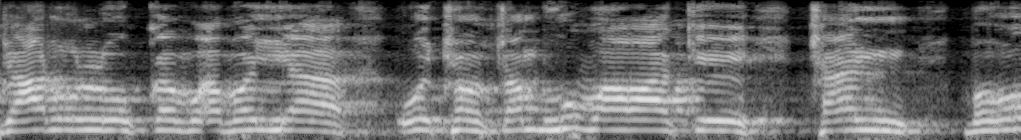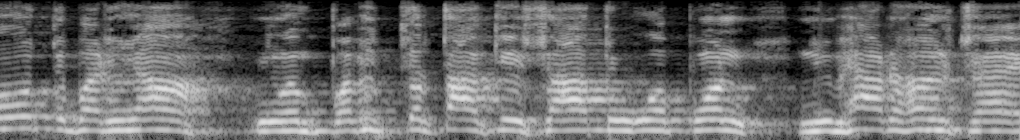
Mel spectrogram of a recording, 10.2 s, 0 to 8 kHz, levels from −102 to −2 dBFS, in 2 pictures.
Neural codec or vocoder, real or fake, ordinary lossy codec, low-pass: vocoder, 44.1 kHz, 80 mel bands, Vocos; fake; Opus, 24 kbps; 7.2 kHz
